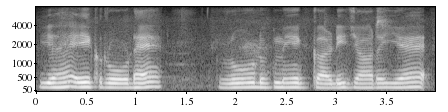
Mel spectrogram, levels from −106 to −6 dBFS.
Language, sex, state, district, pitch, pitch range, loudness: Hindi, male, Uttar Pradesh, Shamli, 155 Hz, 150-160 Hz, -16 LUFS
